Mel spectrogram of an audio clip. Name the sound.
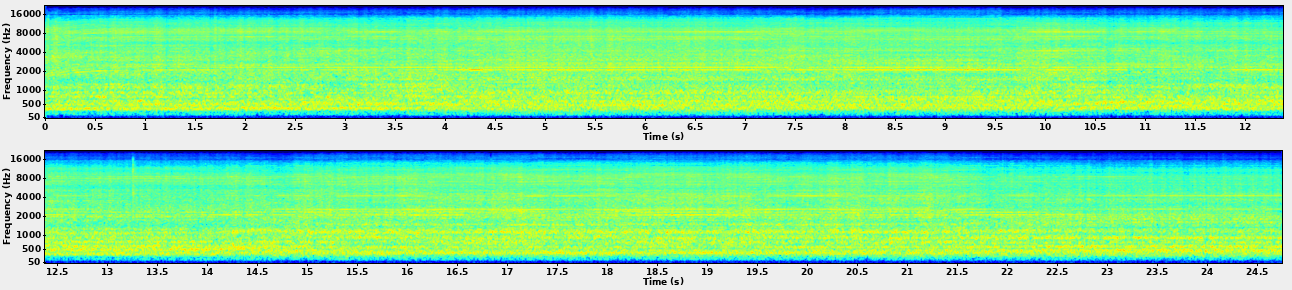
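Kirby vacuum cleaner running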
